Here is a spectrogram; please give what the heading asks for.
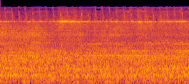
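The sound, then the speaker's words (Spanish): Helicopter landing in front of a hotel in Atlantic City: a loud, steady roar of rotor and engine noise that fills the whole clip without a break. “El helicóptero aterriza ante el Hotel Palazzo Azzurro en Atlantic City, Nueva Jersey.”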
